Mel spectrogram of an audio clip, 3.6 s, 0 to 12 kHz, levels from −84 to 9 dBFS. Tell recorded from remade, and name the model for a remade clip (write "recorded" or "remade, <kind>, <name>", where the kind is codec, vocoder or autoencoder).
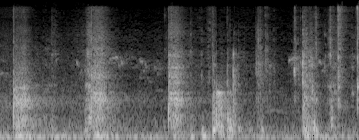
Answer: remade, vocoder, BigVGAN v2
